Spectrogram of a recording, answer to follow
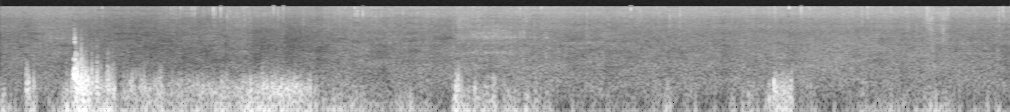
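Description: Footsteps through fresh, deep snow, a few irregular thuds, over wind rumbling on the microphone.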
